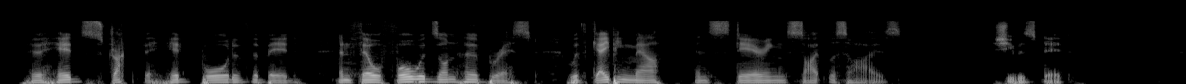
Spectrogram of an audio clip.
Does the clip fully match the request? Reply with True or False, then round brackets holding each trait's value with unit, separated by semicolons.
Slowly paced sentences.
True (125 wpm)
